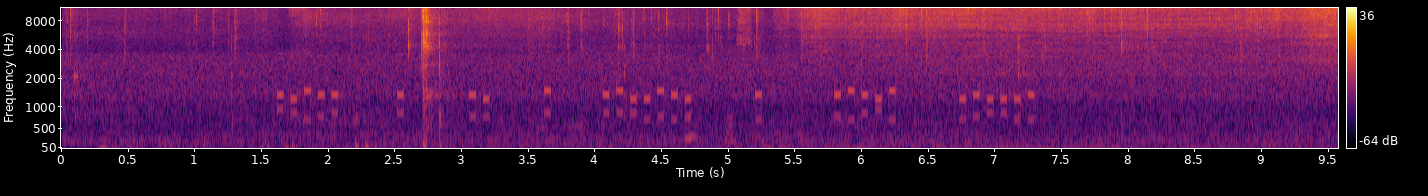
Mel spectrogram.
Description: DTMF, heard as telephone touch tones, dialled by machine, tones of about 50 ms, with phone line noise and the noise of a restaurant. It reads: 07358 8 54 9 8971624 2 538*3 157712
